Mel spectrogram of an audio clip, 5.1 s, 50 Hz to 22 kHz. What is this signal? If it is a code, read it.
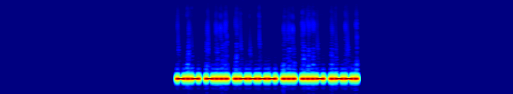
Morse code, heard as a keyed tone, about 52 wpm, 700 Hz. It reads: KB1SVP
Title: USA Call Signs - 6 Characters - 50wpm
